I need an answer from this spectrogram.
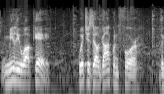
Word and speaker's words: Milwaukee: Indian name the espied it is actually is pronounced Milwaukee which is Algonquin for the good land I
